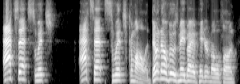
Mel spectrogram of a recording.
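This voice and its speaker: A man hosting a live political talk show from a phone, excitable and rambling, often repeating himself. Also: high voice, a little fast. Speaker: host.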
